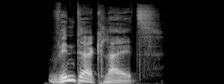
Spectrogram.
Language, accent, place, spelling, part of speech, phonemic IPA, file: German, Germany, Berlin, Winterkleids, noun, /ˈvɪntɐˌklaɪ̯ts/, De-Winterkleids.ogg
- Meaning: genitive singular of Winterkleid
